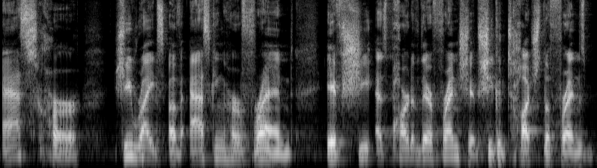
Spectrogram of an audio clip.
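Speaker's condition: No condition

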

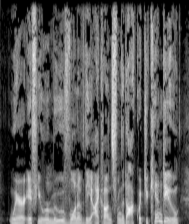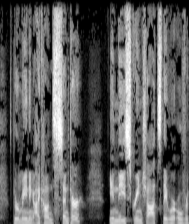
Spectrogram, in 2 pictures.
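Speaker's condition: No condition

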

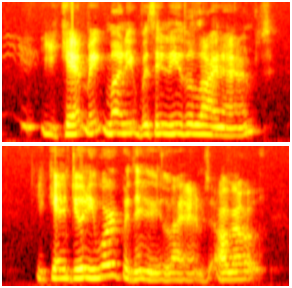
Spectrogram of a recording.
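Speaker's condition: Parkinson's disease; Parkinson's disease at age 76 to 77, body tremor, shaking stops when holding heavy weights; voice shakes

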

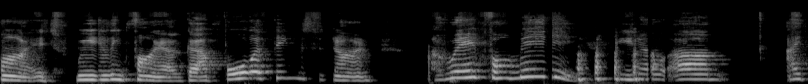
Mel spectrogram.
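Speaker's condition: Hemorrhagic stroke; weak right side

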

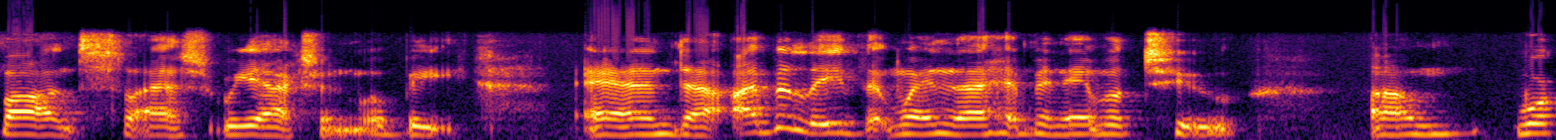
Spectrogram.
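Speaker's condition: Bulbar ALS; recently diagnosed, choking first then speech changes, careful eating, breathing difficulty when choking, stamina can wane

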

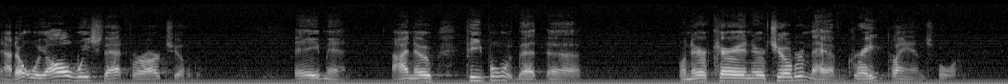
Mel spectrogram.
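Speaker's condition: No condition

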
